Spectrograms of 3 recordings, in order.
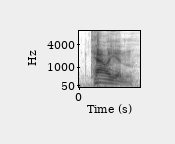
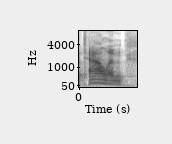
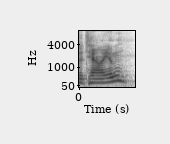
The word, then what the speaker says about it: Talion: my last video because i was calling it a talon and there's an eye in there i'm i know guys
